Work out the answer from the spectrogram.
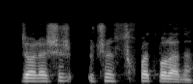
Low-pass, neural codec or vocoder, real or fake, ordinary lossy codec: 7.2 kHz; none; real; Opus, 64 kbps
